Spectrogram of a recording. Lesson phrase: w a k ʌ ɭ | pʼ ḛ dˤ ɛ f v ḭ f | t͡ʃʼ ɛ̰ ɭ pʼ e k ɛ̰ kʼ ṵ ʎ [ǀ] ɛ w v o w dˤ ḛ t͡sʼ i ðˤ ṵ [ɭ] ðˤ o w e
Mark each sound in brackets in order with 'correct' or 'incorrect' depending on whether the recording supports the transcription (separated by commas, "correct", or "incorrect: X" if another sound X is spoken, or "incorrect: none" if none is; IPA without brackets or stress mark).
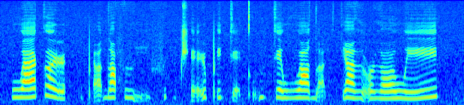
incorrect: k, correct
